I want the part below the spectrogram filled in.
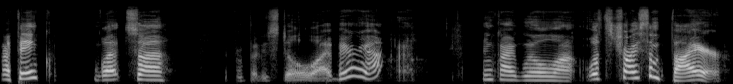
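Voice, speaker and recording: A woman's voice: mid-range voice, very animated, a little slow, pauses often, fairly bright tone, no echo. A woman who plays at a tabletop game and thinks aloud, hesitating as she weighs her moves. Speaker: player.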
